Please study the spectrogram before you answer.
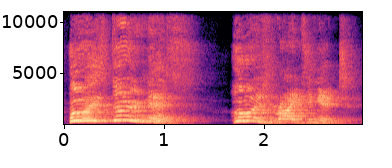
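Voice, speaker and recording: A huge, domineering headmistress from a storybook, played by a man, bellows with furious scorn. The voice is pushed high and swoops widely, heard a little way off in a roomy space. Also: animated, a little slow, fairly bright tone. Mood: alarmed, outraged. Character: huge, bullying, furious headmistress spitting insults.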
